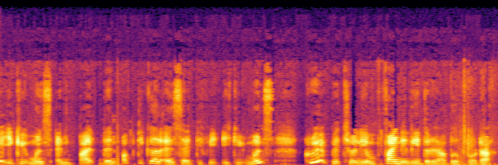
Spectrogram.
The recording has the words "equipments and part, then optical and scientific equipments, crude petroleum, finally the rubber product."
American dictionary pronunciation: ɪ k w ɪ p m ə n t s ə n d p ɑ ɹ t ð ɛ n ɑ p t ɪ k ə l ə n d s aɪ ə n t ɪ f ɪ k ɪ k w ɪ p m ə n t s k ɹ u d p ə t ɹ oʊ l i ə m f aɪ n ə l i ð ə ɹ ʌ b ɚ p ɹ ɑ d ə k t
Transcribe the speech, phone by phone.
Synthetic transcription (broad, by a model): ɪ k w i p m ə n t s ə n p ɑ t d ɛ n ɑ p t ɪ k ə l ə n s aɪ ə t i f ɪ k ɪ k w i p m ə n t s k ɹ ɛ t p ə t ɹ oʊ l i ə m f aɪ n ə l i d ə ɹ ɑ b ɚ p ɹ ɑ d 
